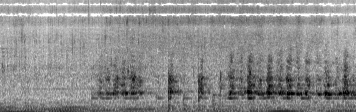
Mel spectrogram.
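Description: Garlic, chilli and sauce sizzling in hot oil in a nonstick wok. From about two seconds in, a plastic spatula stirs and scrapes against the pan in repeated strokes.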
